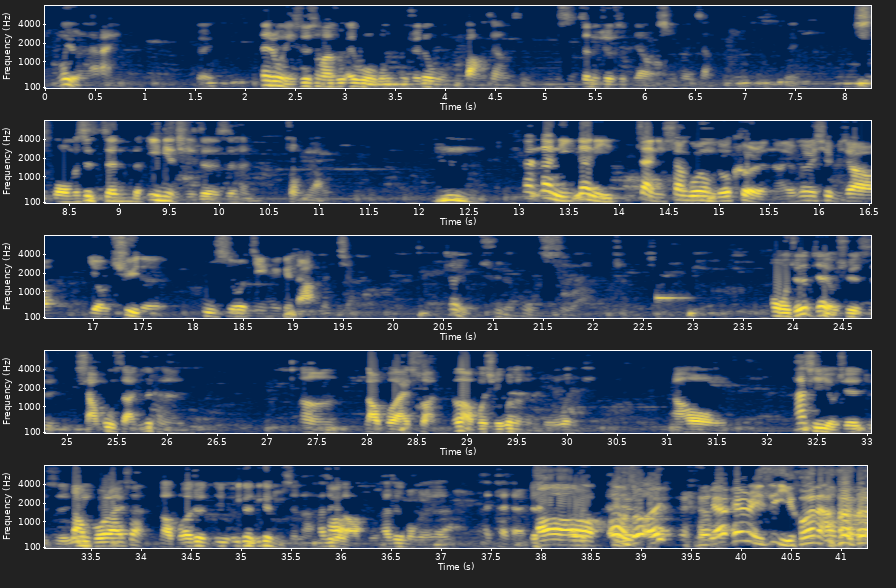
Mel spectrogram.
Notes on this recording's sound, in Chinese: 本集現場錄音品質稍差，敬請見諒。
